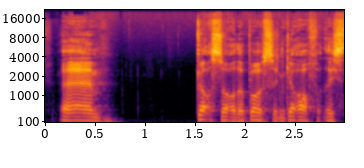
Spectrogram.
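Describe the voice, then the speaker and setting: In a Yorkshire accent, a man speaks at a medium pitch on a very clean recording with a silent background. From northern England, Selby, North Yorkshire. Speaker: security risk consultant and former legionnaire. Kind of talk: podcast interview. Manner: casual, conversational.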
